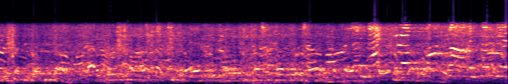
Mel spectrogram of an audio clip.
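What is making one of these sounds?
A large crowd cheers and shouts loudly in an echoing gym.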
